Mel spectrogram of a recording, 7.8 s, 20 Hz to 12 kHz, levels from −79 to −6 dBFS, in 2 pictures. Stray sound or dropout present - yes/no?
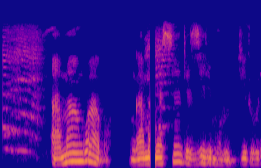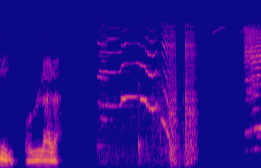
yes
